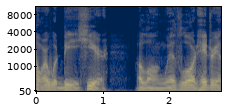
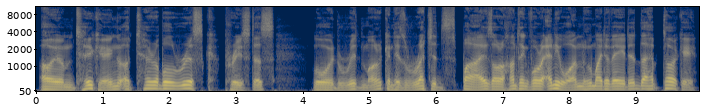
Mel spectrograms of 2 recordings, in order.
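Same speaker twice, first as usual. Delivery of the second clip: louder, higher, grandly pompous nobleman; commanding pompous lord; 3 semitones higher, 5 dB louder than usual. Acted. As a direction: proclaim it like a self-important lord. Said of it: "He had a commanding but pompous voice".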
